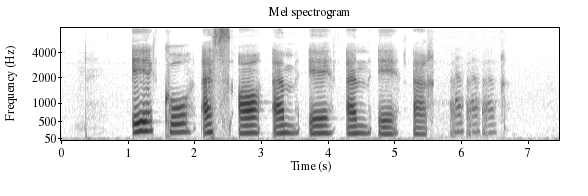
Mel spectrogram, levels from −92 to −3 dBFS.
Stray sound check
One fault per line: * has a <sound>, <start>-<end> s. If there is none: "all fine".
* has a laugh, 5.8-6.5 s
